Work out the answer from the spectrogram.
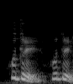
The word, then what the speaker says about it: HODL: 이게 북미권 넷상에서 유행하는 밈인데 이게 왜 이게 HODL 호들 이렇게 발음해야 되나?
